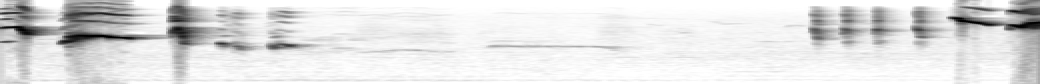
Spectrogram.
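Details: Rapid Orange-headed thrush song meant to stir other birds: loud, piercing whistled notes and slurred chatter at the start, a faint thin whistle in the pause, then a quick burst of clipped high notes and shrill whistles.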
